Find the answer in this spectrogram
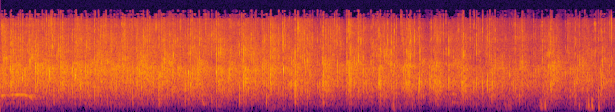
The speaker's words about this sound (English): In fact, give them a round of applause. Aren't they precious?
